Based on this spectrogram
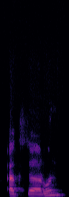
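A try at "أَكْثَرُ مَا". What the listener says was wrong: Iya, aksarun juga itu roknya harusnya bukan tanwin aktsaruma gitu. Itu banyak yang salah nih rokatnya. Ingat ya, yang ana koreksi tadi ahsanuhum so'imil qaimi, kemudian berikutnya aksaruma, kemudian di atas ada lagi litan sya'a alaiha wa ta'tadaha.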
